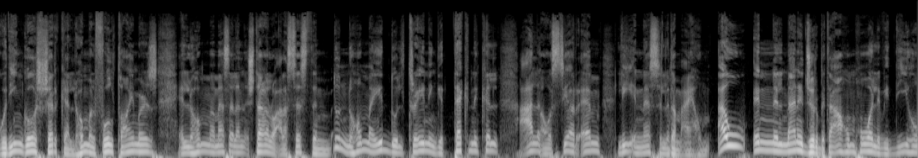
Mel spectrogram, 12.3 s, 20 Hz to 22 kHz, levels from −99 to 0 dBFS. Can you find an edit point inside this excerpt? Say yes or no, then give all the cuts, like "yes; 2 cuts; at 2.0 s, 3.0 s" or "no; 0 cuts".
yes; 3 cuts; at 4.5 s, 7.2 s, 8.9 s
